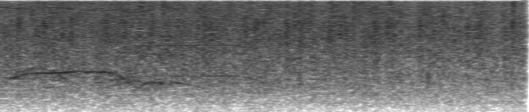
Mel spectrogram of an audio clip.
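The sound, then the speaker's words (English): Audience applause at an Alcoholics Anonymous convention: steady, dense clapping from a crowd that continues evenly throughout. “I assume the applause were the ones who were here.”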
